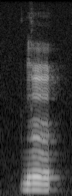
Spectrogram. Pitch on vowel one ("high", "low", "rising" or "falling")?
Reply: low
